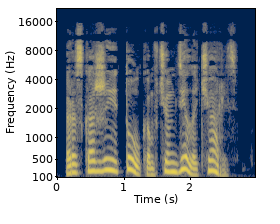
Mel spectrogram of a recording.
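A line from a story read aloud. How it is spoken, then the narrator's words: Quiet mother. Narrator (Russian): Мама тихо сказала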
